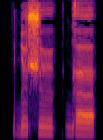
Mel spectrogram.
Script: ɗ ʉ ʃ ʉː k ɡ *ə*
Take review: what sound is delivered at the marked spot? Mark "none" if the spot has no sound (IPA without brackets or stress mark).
ə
